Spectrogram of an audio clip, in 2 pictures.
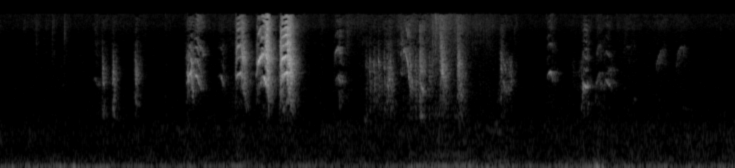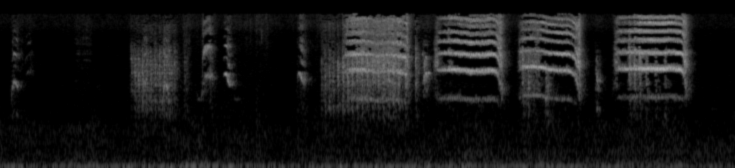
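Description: Eurasian tree sparrows and other songbirds calling: quick high chirps through the first half, loudest about four seconds in. Near the end come four harsh, drawn-out calls of about a second each.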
